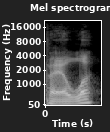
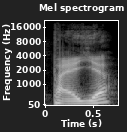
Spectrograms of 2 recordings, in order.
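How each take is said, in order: First: The double L is sounded like an L. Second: The double L is sounded like a Y. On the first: The speaker calls it wrong. "this is not L" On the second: The speaker calls it right. "it's Y"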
